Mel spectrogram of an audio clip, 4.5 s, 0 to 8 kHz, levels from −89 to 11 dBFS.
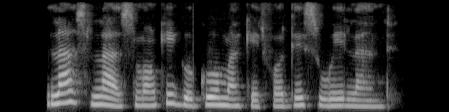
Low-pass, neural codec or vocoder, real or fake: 7.2 kHz; codec, 16 kHz, 8 kbps, FunCodec, trained on Chinese and English, 25 frames a second; fake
